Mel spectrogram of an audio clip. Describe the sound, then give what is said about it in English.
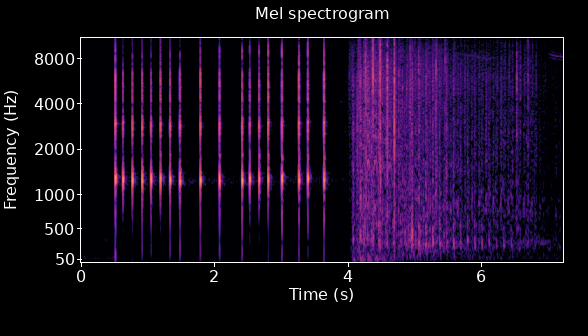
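A woodpecker pecks at wood, about a dozen and a half sharp, ringing taps in uneven bursts, then a dense, rapid flurry of pecking that fades toward the end. No voices. “Woodpecker, that's what you've been working on, isn't it?”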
